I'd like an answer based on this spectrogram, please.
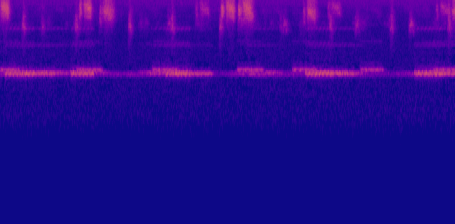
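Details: Crickets chirping in grass on a warm summer night in Bulgaria, captured with a surround microphone: a steady high ringing trill, slightly stepping in pitch, over a dense wash of higher insect buzzes and pulses.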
